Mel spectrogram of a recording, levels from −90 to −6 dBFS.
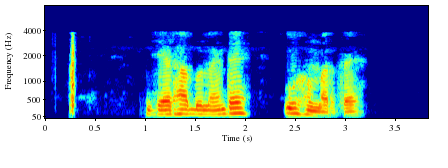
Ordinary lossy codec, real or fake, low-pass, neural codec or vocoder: AAC, 16 kbps; real; 7.2 kHz; none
